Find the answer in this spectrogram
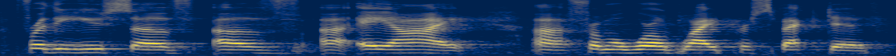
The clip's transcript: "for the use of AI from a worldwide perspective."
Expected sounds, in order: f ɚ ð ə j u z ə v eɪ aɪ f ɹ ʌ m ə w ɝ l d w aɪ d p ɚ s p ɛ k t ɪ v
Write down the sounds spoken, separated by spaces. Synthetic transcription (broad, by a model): f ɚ ð ə j u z ə v eɪ aɪ f ɹ ʌ m ə w ɝ l d w aɪ d p ɚ s p ɛ k t ɪ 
